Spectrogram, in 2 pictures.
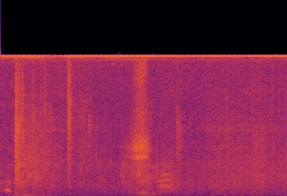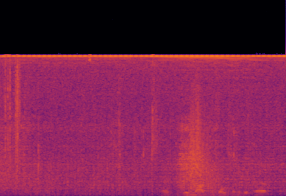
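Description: Two grenade explosions in Call of Duty: Black Ops, separate booming bursts a few seconds apart over continuous battlefield noise and scattered gunfire.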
